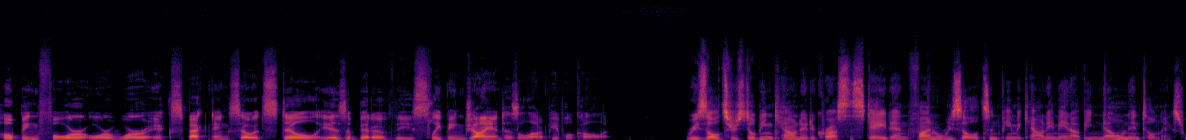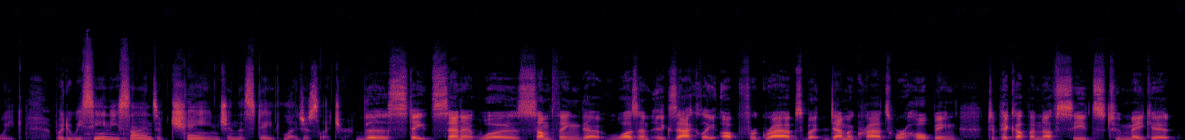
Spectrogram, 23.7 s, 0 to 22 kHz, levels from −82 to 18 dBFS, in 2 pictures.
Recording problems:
thin; very; fading below 500 Hz

